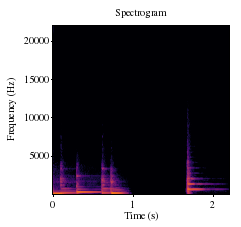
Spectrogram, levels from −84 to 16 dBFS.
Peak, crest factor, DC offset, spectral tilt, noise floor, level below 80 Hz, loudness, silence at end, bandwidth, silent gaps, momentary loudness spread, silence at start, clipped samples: -10 dBFS; 16 dB; under 0.1%; -9.5 dB/octave; under -90 dBFS; -30 dBFS; -27 LUFS; 0.35 s; 4.7 kHz; 1.45-1.49 s; 9 LU; 0 s; under 0.1%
